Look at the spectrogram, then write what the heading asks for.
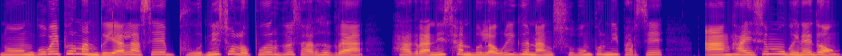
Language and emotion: Bodo, disgusted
